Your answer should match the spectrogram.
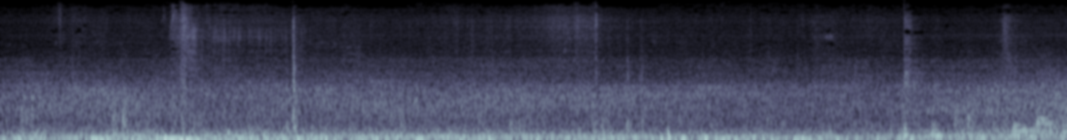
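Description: Steady rushing rumble of traffic on the highway overpass, with a few short sharp clicks.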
